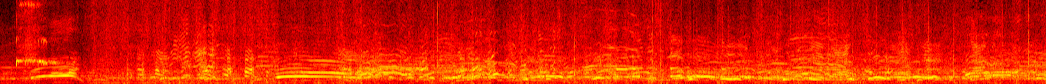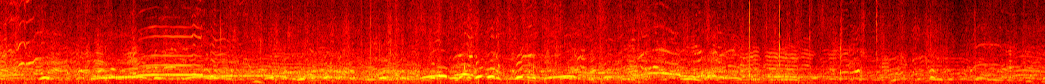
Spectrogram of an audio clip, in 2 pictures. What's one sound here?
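A crowd of women and children shouts and cheers excitedly outdoors.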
